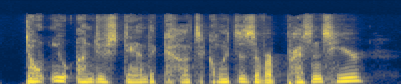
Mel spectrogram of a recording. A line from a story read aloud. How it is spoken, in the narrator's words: Mei Ying whispered tersely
